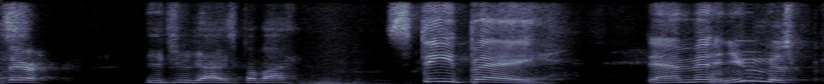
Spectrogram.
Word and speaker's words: Stipe: Stipe. Damn it. And you mispronounced his last name. Miocic. Oh, No. Stipe? Miocic. I called him Steve every time.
